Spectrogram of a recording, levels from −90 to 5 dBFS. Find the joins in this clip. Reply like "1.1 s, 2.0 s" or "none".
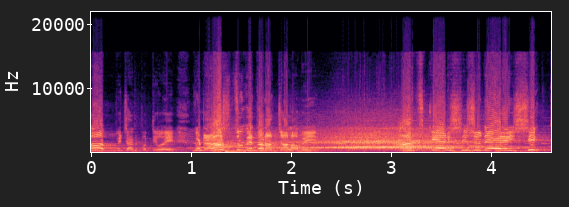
none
